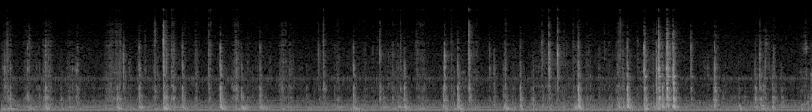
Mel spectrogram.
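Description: Irregular small clicks, taps and rattles of hands working at the end of a glass laser tube inside a laser cutter, fiddling with its wire and hose fittings, over a steady low electrical hum.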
